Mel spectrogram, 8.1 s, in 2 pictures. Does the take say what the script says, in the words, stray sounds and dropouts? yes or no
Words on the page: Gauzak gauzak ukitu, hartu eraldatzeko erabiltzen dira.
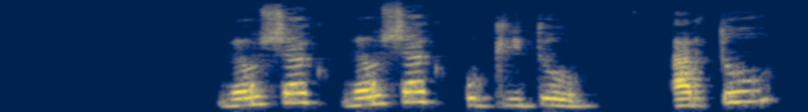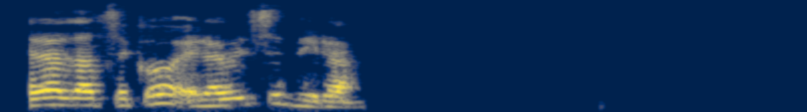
yes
